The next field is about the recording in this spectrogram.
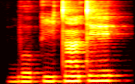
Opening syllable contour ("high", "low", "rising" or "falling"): low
